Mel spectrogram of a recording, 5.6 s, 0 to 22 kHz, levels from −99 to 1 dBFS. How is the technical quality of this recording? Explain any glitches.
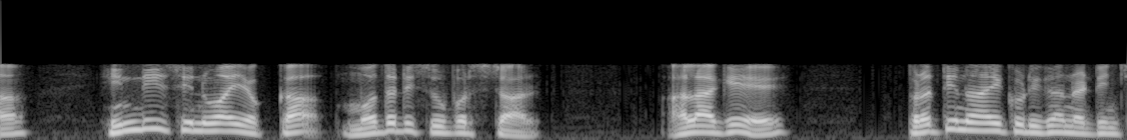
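No glitches can be heard anywhere in this recording.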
